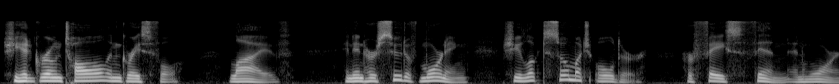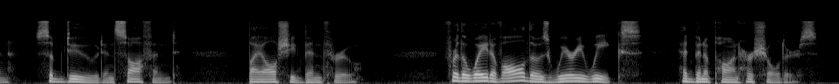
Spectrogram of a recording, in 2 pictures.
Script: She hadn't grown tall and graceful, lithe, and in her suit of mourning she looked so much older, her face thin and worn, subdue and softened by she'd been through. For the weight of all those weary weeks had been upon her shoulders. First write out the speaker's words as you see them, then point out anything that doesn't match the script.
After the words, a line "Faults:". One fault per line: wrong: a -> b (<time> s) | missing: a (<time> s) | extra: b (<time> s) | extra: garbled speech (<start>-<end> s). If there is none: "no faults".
She had grown tall and graceful, lithe, and in her suit of mourning she looked so much older, her face thin and worn, subdued and softened by all she'd been through. For the weight of all those weary weeks had been upon her shoulders.
Faults:
wrong: hadn't -> had (0.2 s)
wrong: subdue -> subdued (8.7 s)
extra: all (11.0 s)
